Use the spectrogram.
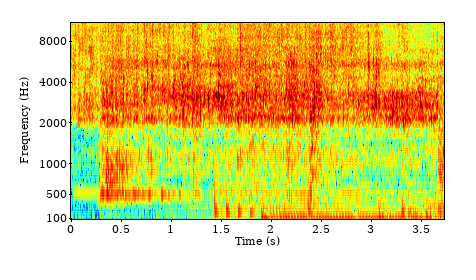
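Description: Chicken legs fry in hot oil with curry leaves, a steady loud sizzle that fills the whole stretch, while a low hum comes in partway through. Nobody speaks.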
